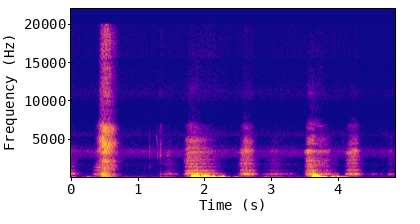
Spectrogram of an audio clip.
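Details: Big build-up sneezes: rising breaths end in a few forceful sneezes, with a faint steady tone in the background.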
